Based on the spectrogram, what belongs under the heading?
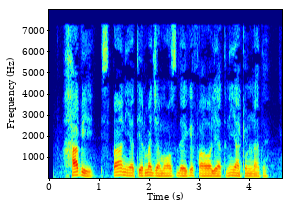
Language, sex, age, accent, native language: Uzbek, male, 18-24, Namangan, Uzbek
